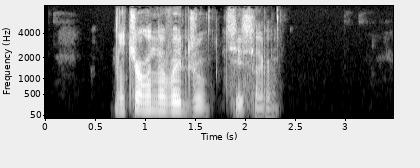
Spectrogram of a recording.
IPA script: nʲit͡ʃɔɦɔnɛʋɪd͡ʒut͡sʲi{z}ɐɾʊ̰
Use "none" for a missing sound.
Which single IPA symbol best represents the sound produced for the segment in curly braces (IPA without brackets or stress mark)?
s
